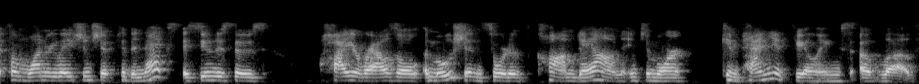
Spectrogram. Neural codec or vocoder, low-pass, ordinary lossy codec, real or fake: none; 7.2 kHz; Opus, 32 kbps; real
